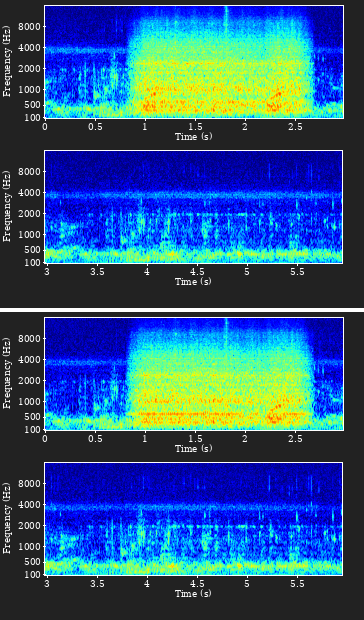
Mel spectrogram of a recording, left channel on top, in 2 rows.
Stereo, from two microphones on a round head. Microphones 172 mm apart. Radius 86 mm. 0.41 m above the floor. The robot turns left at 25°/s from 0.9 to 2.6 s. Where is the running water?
35° left; by 6.0 s 10° right.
